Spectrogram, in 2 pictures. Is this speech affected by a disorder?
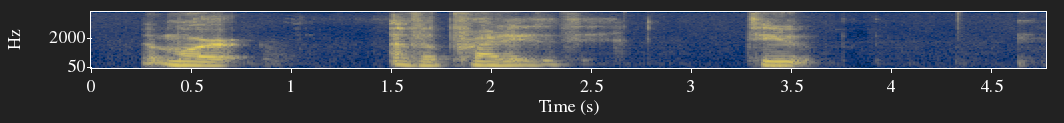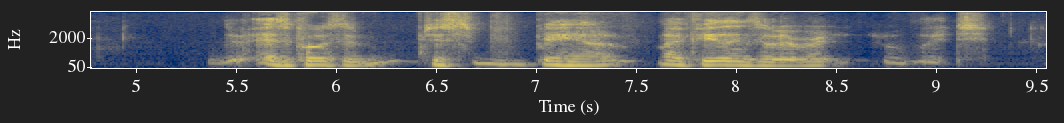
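Yes: Parkinson's; about 18 years since onset.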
